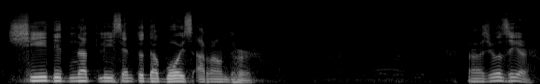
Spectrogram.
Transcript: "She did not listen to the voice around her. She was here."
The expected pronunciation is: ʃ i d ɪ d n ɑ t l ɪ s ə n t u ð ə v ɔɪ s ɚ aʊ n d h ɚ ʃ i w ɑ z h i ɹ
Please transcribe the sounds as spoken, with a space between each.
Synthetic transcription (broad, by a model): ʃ i d ɪ d n ɑ t l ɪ s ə n t u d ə b ɔɪ s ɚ aʊ n d h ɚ ʃ i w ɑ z h i ɹ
